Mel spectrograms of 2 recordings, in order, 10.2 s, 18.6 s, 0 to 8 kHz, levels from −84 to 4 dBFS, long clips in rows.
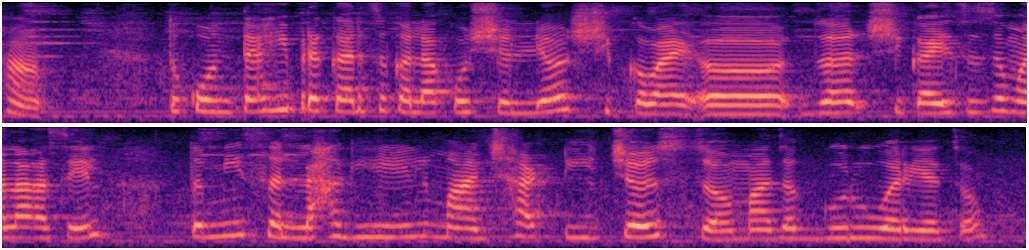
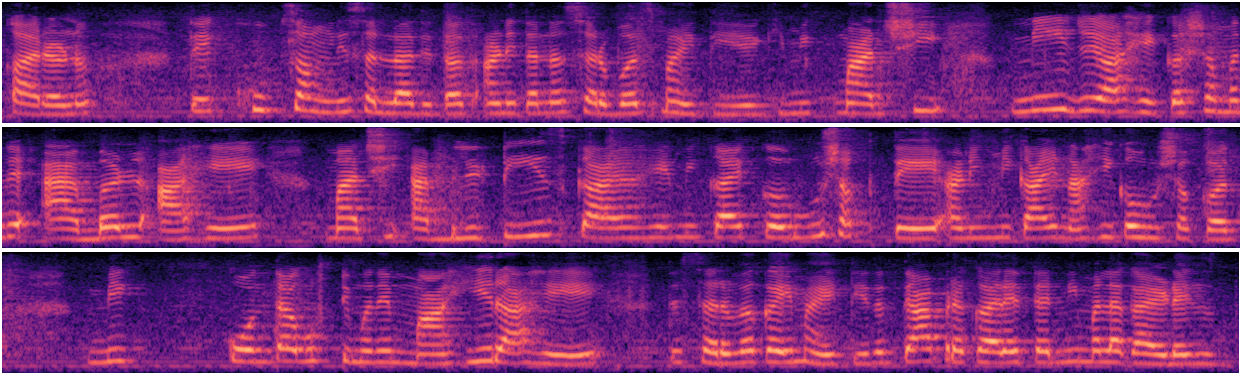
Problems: constant background noise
